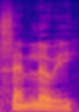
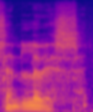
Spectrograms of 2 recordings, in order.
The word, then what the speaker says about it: Saint Louis: those of you screaming your screen saying it sent louie you're wrong because that's what i used to call it before i went there and it's actually pronounced saint louis in where is it i think it's illinois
